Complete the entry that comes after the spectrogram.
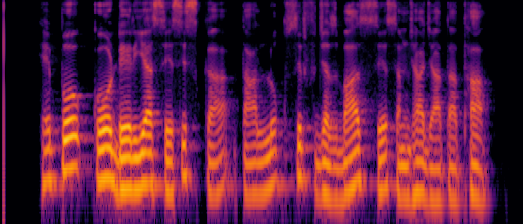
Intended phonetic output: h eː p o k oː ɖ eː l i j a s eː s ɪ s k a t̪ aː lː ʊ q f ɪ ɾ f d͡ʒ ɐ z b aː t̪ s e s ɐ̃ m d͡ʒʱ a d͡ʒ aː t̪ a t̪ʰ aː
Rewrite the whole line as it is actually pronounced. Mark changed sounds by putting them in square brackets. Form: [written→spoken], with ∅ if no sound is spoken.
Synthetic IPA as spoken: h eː p o k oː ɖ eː [l→ɾ] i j a s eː s ɪ s k a t̪ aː lː ʊ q [f→s] ɪ ɾ f d͡ʒ ɐ z b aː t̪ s e s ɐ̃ m d͡ʒʱ a d͡ʒ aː t̪ a t̪ʰ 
